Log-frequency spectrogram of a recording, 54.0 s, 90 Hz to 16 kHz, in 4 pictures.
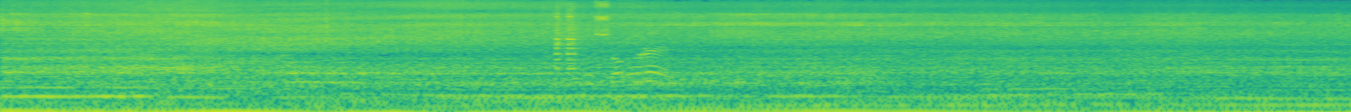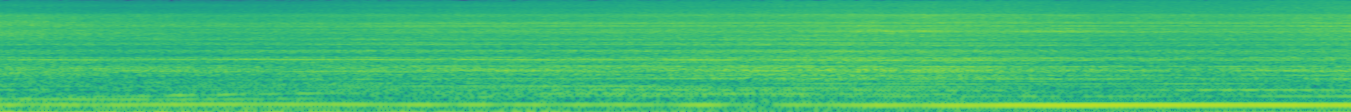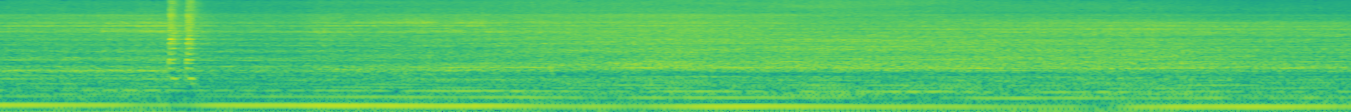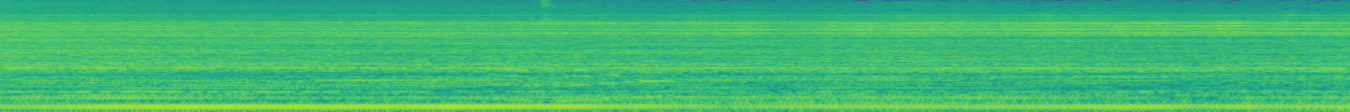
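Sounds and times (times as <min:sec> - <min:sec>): truck diesel engine climbing: 0:00.0 - 0:54.0
horn toots: 0:05.4 - 0:06.3, 0:28.6 - 0:29.5.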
